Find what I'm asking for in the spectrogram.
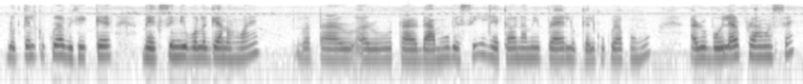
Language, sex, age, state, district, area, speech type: Assamese, female, 18-30, Assam, Sivasagar, rural, spontaneous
